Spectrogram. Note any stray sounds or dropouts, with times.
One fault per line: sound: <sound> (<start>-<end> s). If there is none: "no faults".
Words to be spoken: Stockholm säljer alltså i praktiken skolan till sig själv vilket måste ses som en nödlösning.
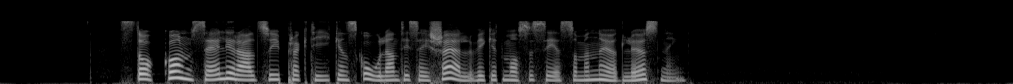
no faults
